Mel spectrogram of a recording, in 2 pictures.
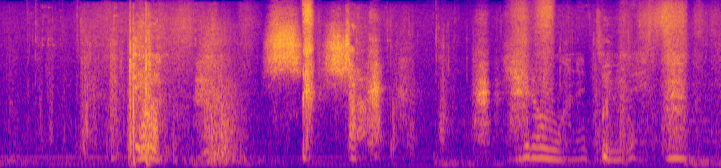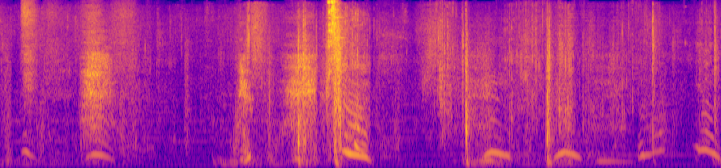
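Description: Bodies scuffle and thump in a brief struggle.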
